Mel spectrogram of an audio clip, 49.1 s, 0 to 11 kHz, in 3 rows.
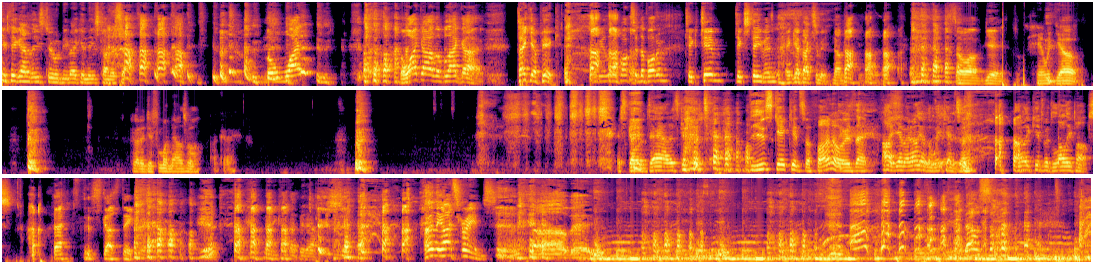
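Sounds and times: man laughing hard: 1.6 - 6.2, 8.4 - 9.6, 11.6 - 14.3, 23.5 - 26.0, 26.6 - 27.7, 30.4 - 31.7, 34.7 - 39.1, 40.2 - 41.7, 42.3 - 49.0.

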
